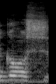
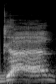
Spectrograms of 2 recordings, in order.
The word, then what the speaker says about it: Gad: In biblical Hebrew, the name Gad can also be pronounced as Goth. The A becomes an O sound, and the Dalet is pronounced more like a La.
